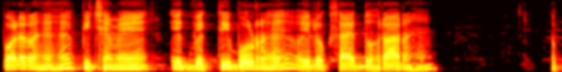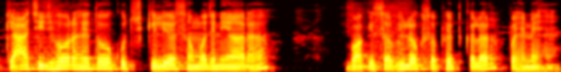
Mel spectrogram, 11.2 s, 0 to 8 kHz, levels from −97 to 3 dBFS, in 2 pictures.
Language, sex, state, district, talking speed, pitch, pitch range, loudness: Hindi, male, Chhattisgarh, Balrampur, 200 wpm, 140 Hz, 130-150 Hz, -15 LUFS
